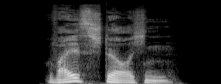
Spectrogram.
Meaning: dative plural of Weißstorch
- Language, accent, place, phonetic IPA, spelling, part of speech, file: German, Germany, Berlin, [ˈvaɪ̯sˌʃtœʁçn̩], Weißstörchen, noun, De-Weißstörchen.ogg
